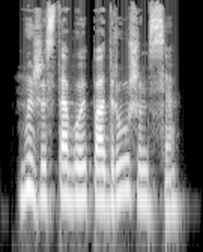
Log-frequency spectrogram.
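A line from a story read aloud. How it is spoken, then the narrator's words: Snort. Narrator (Russian): фыркнул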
